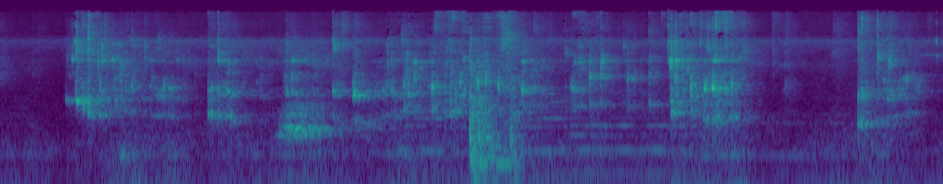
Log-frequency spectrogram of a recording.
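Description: Water poured and splashing while an ingredient is washed for a homemade mosquito-repellent wick, heard as irregular close splashes and trickles with short pauses between.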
